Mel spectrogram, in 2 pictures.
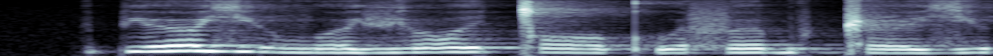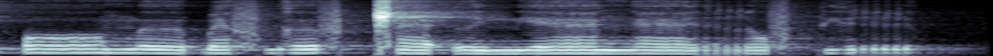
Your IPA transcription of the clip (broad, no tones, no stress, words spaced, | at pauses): pʲœːzʲɵːŋʷœː vʲɔːe̯ǀɔː kʷʼæfœbu ǁœːe̯zʲɵ ʔɔː mœːɓæfɡœːfǁæ ʔøe̯mʲæːŋæː rɔfpʲɵr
